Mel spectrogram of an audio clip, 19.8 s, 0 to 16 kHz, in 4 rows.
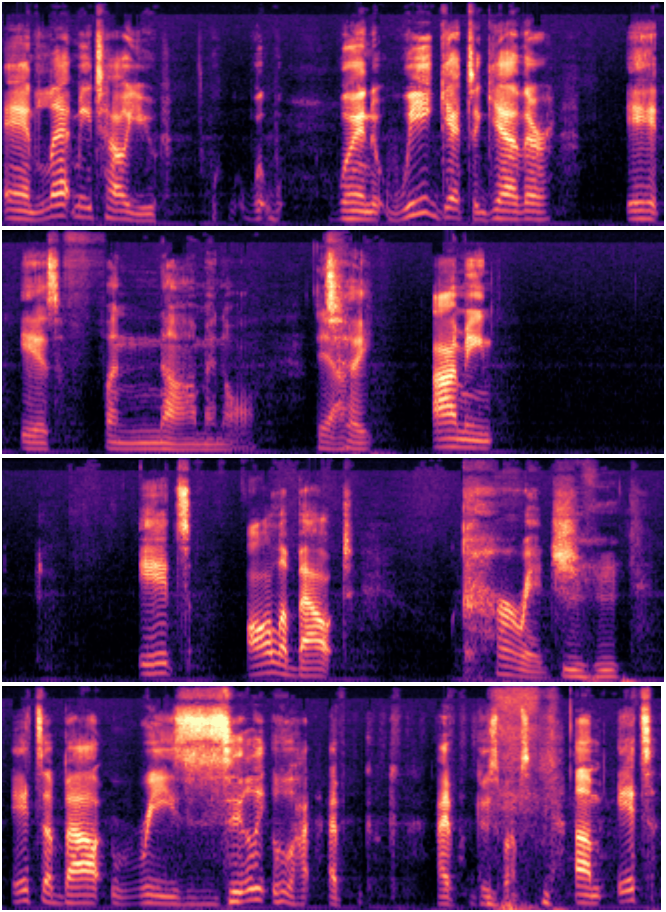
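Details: Adult man stuttering since childhood, about 80% fluent after 20 years of speech therapy, still with blocks and repetitions; stuttering.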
